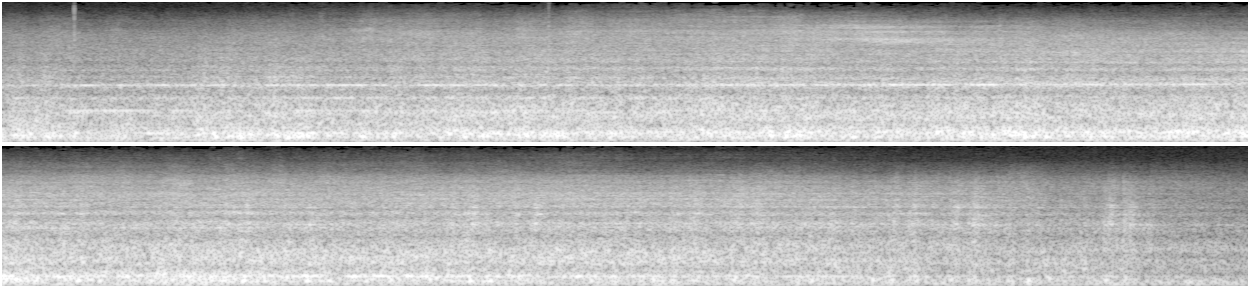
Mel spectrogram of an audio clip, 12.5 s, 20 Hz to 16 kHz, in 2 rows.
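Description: Trenord regional train of MDVC coaches with an E464 electric locomotive passing on the line: a steady rumble of wheels on the rails, with a high steady whine through the first half, dying away near the end as the train moves off.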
